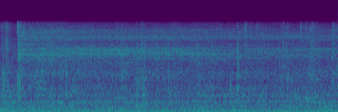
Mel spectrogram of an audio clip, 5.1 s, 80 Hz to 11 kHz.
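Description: Running sound of a Taiwan Railways E1000 push-pull express train in motion, heard from on board: a steady low rumble and hum. About a quarter-second in there is a click, then a high steady whine that fades away over the next few seconds.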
